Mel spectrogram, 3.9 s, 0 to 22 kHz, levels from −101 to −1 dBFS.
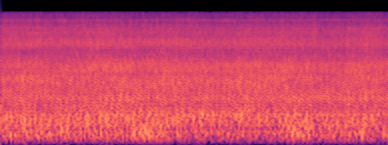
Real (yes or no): no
